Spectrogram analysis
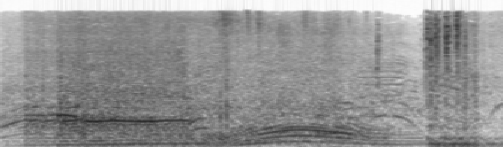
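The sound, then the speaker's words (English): Cars laden with students sweep through the gates into a housing development under construction with unlaid roads, followed by a motorbike; engines rev and surge with shifting pitch, and a second burst of engine noise comes near the end. “Cars laden with students sweep inside, followed by a motorbike.”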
